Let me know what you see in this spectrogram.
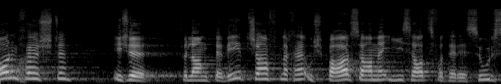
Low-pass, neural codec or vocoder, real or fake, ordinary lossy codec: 14.4 kHz; none; real; none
